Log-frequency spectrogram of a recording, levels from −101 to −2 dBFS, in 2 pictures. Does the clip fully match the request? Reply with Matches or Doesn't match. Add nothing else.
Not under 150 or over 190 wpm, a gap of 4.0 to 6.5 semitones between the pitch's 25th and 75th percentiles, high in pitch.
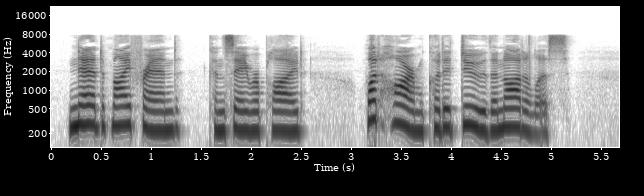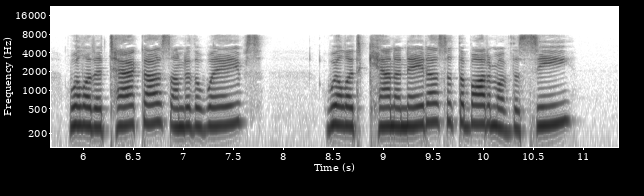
Doesn't match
